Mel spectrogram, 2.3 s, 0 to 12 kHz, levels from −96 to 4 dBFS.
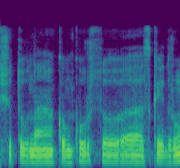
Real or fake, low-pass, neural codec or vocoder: fake; 7.2 kHz; codec, 16 kHz, 16 kbps, FreqCodec, smaller model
